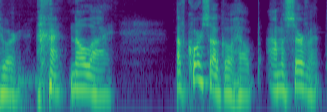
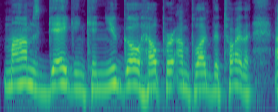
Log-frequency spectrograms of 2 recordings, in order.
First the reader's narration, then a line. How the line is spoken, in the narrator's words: my eldest daughter, Sarah, yelling at me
